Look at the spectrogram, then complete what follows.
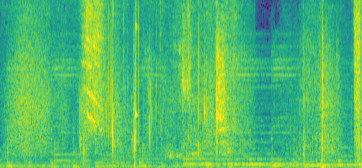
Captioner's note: flash pops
